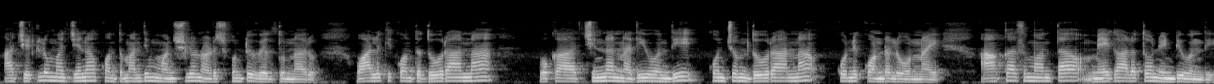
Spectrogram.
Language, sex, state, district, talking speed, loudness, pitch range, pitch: Telugu, female, Andhra Pradesh, Krishna, 115 wpm, -15 LUFS, 140-165 Hz, 155 Hz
